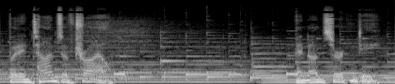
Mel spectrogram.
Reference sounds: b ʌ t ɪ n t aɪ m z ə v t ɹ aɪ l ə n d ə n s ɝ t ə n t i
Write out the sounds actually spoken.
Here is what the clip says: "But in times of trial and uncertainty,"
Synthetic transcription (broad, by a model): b ʌ t ɪ n t aɪ m z ə v t ɹ aɪ l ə n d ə n s ɝ t n t i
